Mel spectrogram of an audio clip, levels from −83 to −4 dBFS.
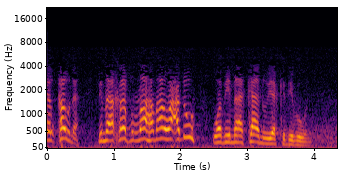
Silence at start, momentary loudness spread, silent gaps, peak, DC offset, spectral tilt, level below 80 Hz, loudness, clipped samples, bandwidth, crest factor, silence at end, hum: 0 s; 10 LU; none; -8 dBFS; 0.6%; -8.5 dB/octave; -48 dBFS; -23 LUFS; under 0.1%; 7 kHz; 14 dB; 0 s; none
